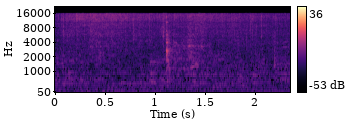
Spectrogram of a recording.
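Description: Okonomiyaki pancakes of cabbage batter sizzling on a flat griddle, with a metal spatula clinking against the griddle about a second in.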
